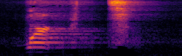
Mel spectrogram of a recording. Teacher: You put 2 voiceless sounds together. The voiceless consonant at the end of the base form of the verb, and then the ed is pronounced like a T.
